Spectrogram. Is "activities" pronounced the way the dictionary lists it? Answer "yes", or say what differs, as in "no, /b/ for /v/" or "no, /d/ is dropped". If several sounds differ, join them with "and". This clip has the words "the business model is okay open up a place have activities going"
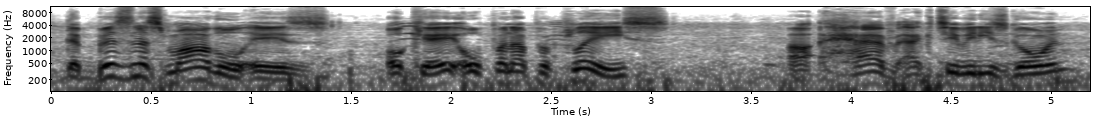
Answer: yes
